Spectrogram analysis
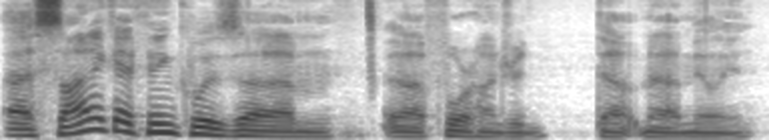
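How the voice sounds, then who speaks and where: A man's voice: lowish voice, big pitch swings, a little slow, darkish tone, no echo. A man co-hosting a podcast in casual chat, blunt and opinionated, with frequent swearing. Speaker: podcast co-host. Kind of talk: casual pop culture chat.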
